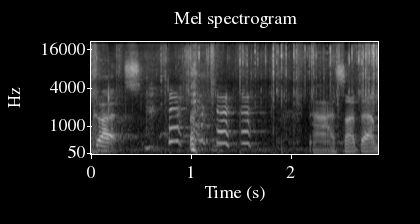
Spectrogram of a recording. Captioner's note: laughing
